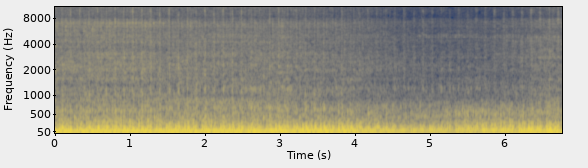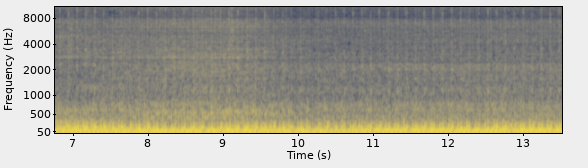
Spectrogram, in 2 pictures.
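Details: Engine ticking only when hot, after installing a 110 kit: steady idle with fast, even light ticking riding over the engine beat, following engine speed; source undetermined.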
